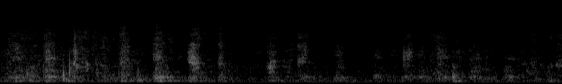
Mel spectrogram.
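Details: Irish Wolfhound named Brogan at play with a puppy called Millie, an Aussie-Doodle; soft, steady panting pulses roughly three per second, breathy and regular, low in level.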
